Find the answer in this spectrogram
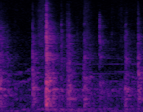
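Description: A wooden home practice bar knocking and clicking several times under a gymnast's weight as she leans on it and presses her shoulders up over it. The loudest knock comes a little under a second in.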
